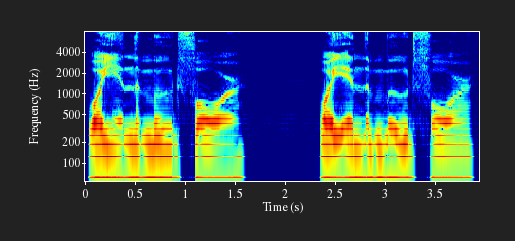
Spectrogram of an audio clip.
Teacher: the word you has been reduced to yah · What are you in the mood for? The word are is gone, and the word you has been reduced to ya. So when we link together, what and you, super fast.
